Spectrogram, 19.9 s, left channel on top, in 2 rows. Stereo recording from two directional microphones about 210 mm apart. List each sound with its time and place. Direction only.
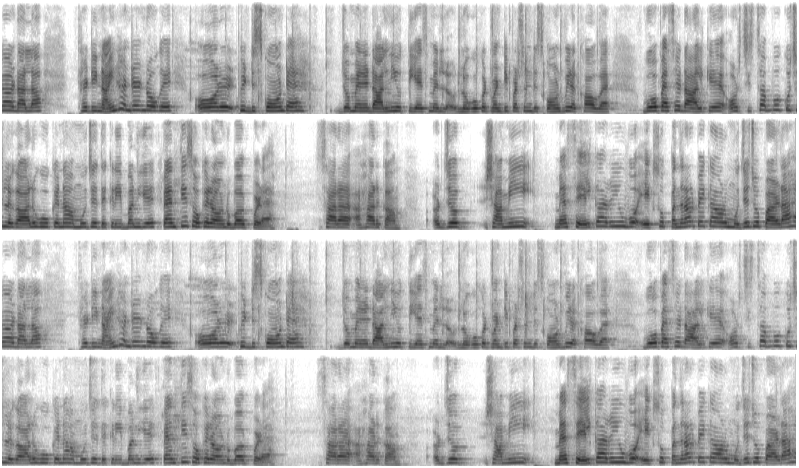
0.0 s a woman's voice: 40° left (ahead or behind)
16.8 s a woman's voice: centre (ahead or behind)
17.9 s a woman's voice: 15° left (ahead or behind); by 19.8 s 45° left (ahead or behind)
